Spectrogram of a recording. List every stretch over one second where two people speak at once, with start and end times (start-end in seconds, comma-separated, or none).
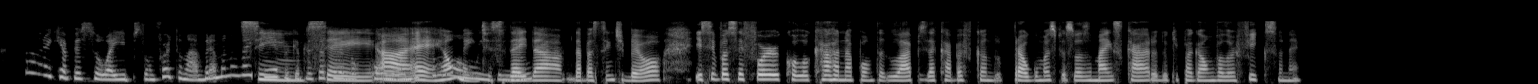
2.4-5.3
